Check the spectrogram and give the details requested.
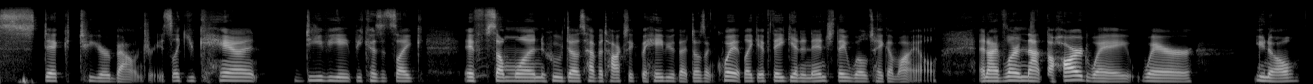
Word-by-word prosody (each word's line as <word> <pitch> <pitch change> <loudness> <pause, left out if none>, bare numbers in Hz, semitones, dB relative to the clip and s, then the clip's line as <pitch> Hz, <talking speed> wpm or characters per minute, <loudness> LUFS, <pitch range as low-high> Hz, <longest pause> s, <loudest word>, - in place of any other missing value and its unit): stick 170 -1 0
to - - -5
your 150 -3 -4
boundaries, 120 +1 -6
like, 170 0 -6
you 170 - -10
can't 175 -1 +2 0.4
deviate 175 -2 -4
because 165 0 -6
it's, 155 +2 -4
like, 155 -2 -2 0.4
if 175 -2 +1
someone 165 -1 +3
who 165 +2 -6
does 155 -2 +1
have 165 -1 0
a - - -2
toxic 155 0 -1
behavior 165 -1 -2
that 150 - -5
doesn't 150 -2 -6
quit, 185 -2 +2
like, 155 0 -2
if 155 0 -4
they 170 -1 +2
get 165 -2 -1
an 150 0 -5
inch, 165 +2 -2
they 170 - +2
will 150 -2 -5
take 145 +1 -5
a 140 - -4
mile, 130 0 -6 0.4
and 160 - +2
I've 165 -1 +5
learned 180 -1 +4
that 160 -2 +7
the 145 - +2
hard 195 +4 +7
way 140 -3 0
where, 145 -4 +1 0.6
you 180 -3 -2
know? 155 +1 -1
160 Hz, 195 wpm, -25 LUFS, 150-170 Hz, 0.6 s, that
